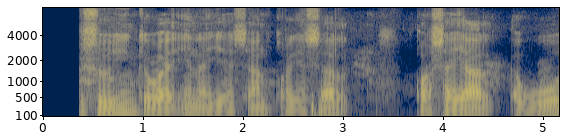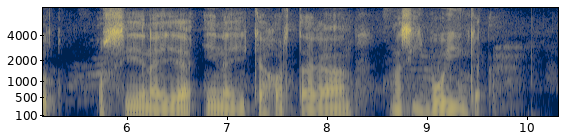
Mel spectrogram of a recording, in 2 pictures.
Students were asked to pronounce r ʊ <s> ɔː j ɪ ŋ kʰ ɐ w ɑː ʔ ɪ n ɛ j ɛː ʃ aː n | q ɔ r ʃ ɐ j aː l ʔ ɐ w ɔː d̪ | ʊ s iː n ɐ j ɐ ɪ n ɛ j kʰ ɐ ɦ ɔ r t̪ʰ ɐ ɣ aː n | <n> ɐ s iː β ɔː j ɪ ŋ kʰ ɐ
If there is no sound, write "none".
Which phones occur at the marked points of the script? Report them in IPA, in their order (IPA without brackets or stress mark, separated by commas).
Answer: ʃ, m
